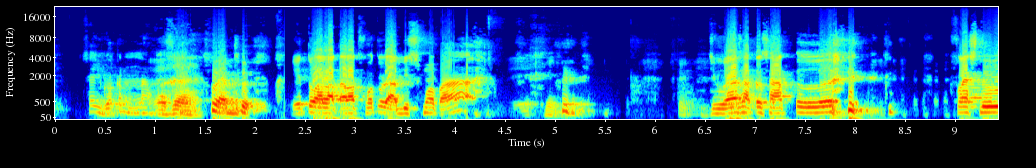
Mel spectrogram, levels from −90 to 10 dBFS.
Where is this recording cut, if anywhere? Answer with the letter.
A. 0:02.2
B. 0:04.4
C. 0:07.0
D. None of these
A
